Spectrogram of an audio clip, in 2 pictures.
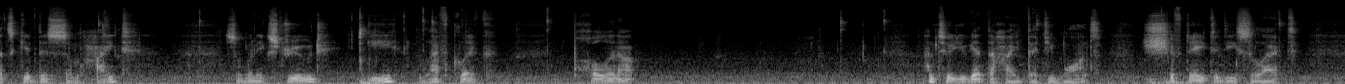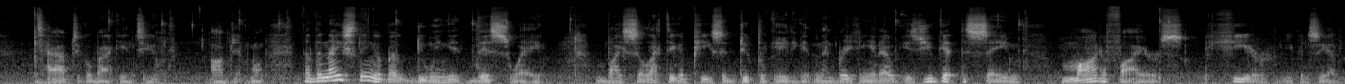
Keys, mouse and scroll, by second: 1.6-3.7 scroll down 2, 2.0 middle click, 3.7 e, 5.5 click, 8.9 middle click, 11.7 alt+a, 12.4 middle click, 13.8 Tab, 14.6 middle click, 15.7 alt+a, 15.8 middle click, 17.4 middle click, 18.6-20.5 scroll up 2, 22.4 middle click, 25.0 click.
